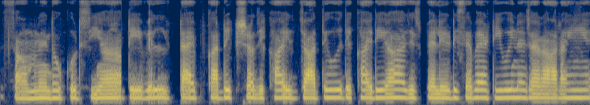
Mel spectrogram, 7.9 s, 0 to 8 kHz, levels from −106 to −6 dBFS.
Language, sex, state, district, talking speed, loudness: Hindi, female, Uttar Pradesh, Budaun, 175 wpm, -25 LUFS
